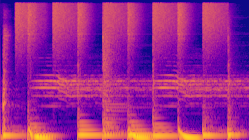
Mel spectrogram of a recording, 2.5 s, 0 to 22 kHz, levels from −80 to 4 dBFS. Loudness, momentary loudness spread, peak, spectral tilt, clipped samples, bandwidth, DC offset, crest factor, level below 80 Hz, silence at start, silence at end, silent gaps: -12 LUFS; 3 LU; 0 dBFS; -4.5 dB/octave; under 0.1%; over 20 kHz; under 0.1%; 12 dB; -16 dBFS; 0 s; 0 s; none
